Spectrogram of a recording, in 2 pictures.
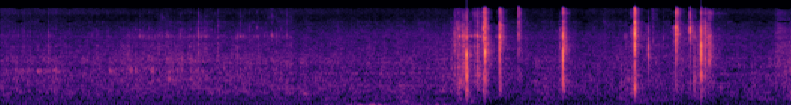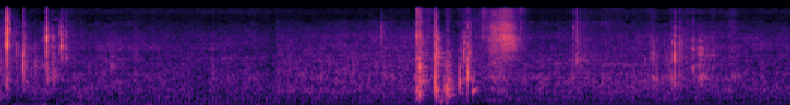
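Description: Plastic toys cracking and snapping under a car tyre on asphalt: clusters of sharp cracks about three seconds in and again over the next two seconds, with the loudest burst of crunching about eight seconds in.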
